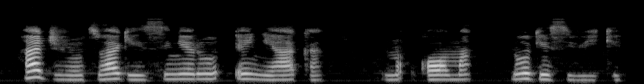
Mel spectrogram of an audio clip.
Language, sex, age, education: Igbo, female, 15-29, secondary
